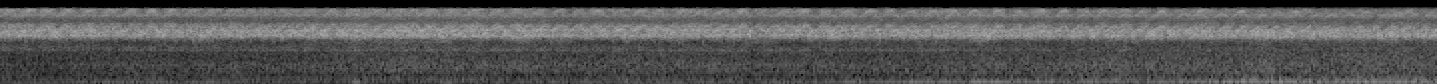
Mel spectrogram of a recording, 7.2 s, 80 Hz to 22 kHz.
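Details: On 4 August 2017, cicadas heard but not seen fill the summer air with a constant, piercing electric-like buzz, steady in loudness, above a faint low hum.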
